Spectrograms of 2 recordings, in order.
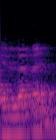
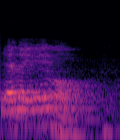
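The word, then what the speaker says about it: ἐλεήμων: It's not elemen, it's eleemon.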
